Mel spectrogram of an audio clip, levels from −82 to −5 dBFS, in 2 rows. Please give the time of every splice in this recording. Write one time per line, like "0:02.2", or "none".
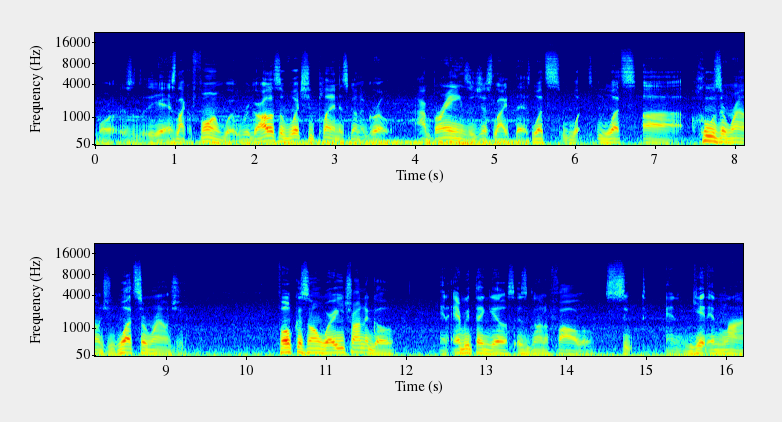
0:05.4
